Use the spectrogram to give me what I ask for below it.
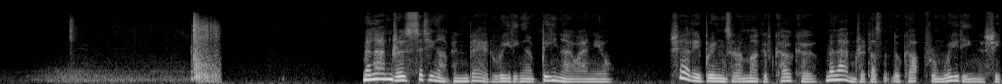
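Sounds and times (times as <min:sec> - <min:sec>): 
faint low rustling: 0:00.0 - 0:03.5
front door being shut by hand in a hallway: 0:00.2 - 0:02.3
speech: 0:03.6 - 0:10.0.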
